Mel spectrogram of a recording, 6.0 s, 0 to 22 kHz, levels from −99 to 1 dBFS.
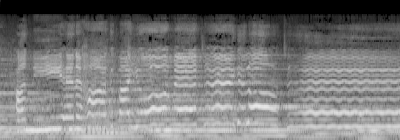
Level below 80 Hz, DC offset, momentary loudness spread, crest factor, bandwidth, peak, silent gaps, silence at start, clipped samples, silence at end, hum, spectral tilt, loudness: -38 dBFS; under 0.1%; 4 LU; 14 dB; 12 kHz; -2 dBFS; none; 0 s; under 0.1%; 0 s; none; -5 dB/octave; -14 LUFS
